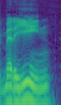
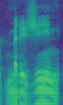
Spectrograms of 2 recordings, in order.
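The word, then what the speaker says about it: Medellín: Really, in Spanish, the double L has a Y pronunciation, but specifically in Colombia and even more specifically in the Antioquia region where Medellin is, the double L goes more from a Y into a J.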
